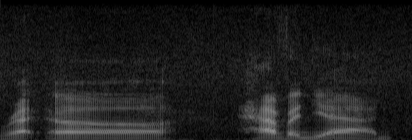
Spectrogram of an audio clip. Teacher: You got that non-rhotic Boston accent.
